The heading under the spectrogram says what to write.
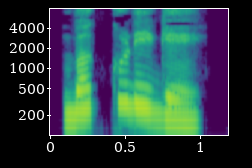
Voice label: "ಬಕ್ಕುಡಿಗೆಯ್", kannada

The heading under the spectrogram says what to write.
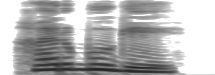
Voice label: "ಹರ್ಬುಗೆ", kannada

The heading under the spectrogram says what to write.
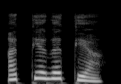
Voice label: "ಅತ್ಯಗತ್ಯ", kannada

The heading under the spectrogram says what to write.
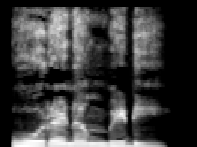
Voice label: "ಓರಣಂಬಿಡಿ", Kannada; ōraṇambiḍi; = ಓರಣಗೊಳ್.

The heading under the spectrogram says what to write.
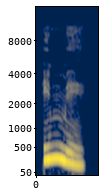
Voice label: "ಇಮ್ಮೆಯ್", Kannada

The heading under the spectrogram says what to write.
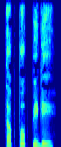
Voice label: "ತಪ್ಪೊಪ್ಪಿಗೆ", kannada

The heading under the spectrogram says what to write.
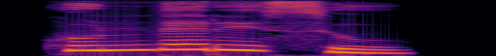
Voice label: "ಖಂಡರಿಸು", kannada

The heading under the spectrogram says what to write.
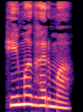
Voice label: "ಹಿಮಘರ್ಮ", kannada

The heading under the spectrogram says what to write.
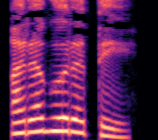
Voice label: "ಅರಗೊರತೆ", Kannada

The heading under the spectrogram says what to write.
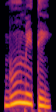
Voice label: "ಭೂಮಿತಿ", Kannada

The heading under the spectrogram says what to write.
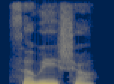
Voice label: "ಸೇವಿಸು", kannada

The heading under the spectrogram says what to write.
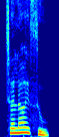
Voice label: "ಚಲಿಯಿಸು", Kannada

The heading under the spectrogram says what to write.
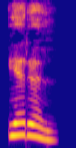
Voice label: "ಎರಲ್", Kannada; eral

